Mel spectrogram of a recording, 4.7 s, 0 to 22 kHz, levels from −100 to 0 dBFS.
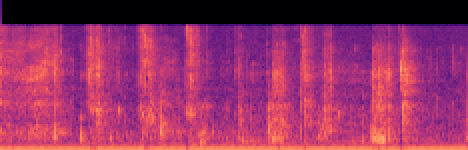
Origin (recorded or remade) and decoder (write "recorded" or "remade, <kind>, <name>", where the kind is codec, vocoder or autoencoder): recorded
